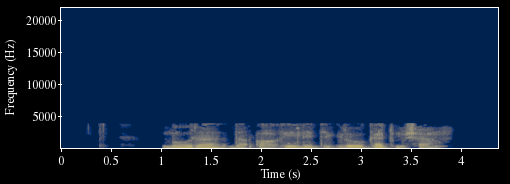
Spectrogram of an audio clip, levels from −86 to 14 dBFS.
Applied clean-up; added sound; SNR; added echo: none; none; none; none.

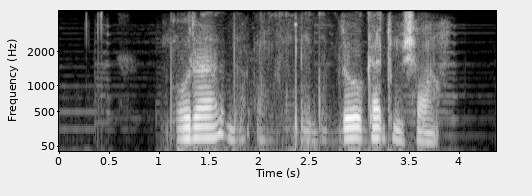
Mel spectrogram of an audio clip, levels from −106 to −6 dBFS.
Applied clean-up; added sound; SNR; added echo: neural separator model SepFormer WHAM!.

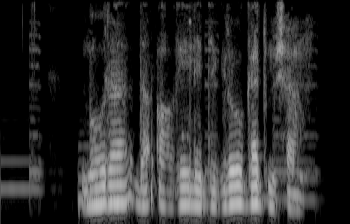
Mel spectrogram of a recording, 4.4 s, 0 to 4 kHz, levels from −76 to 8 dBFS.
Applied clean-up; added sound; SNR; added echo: neural mask model RNNoise.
